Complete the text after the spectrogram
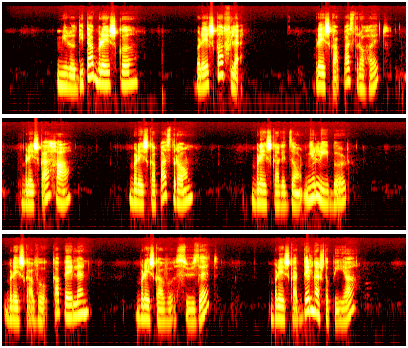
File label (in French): Albanais; bonjour tortue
